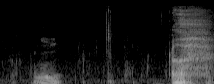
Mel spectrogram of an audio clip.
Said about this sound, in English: Now I get to have my awkward pauses while I drink some water here because it's just me here.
